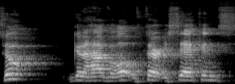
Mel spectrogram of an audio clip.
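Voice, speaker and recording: A man speaks in an animated, bright and sharp tone with ordinary pitch variation, and the room echo is audible. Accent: Scottish. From Scotland. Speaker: quiz host. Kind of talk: live online quiz hosting. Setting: live stream from home.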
